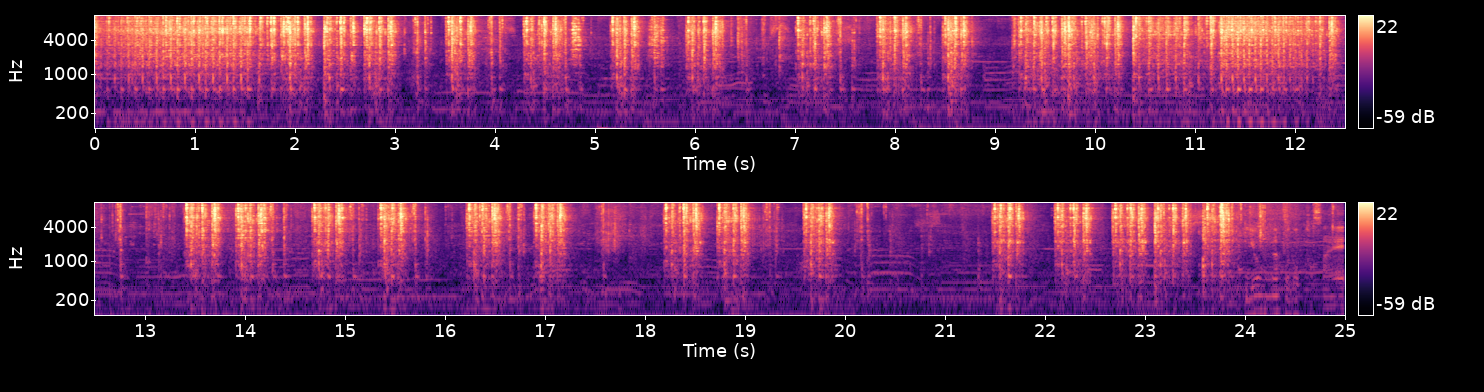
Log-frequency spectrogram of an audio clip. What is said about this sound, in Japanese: で貼り付けれたらファスナー周りを縫います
